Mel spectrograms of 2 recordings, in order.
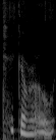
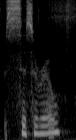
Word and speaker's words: Cicero: Or I should say Kikero, if we were to pronounce his name correctly according to how the ancient Romans would address him.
